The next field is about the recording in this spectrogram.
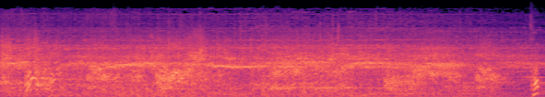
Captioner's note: dogs growling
